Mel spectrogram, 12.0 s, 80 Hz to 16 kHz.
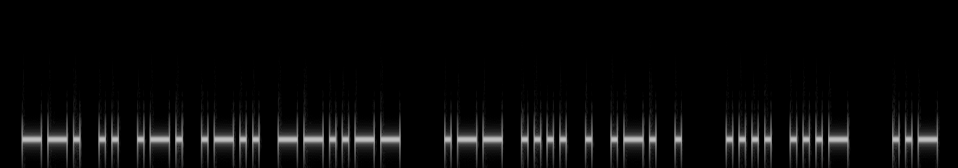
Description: Morse code, heard as a keyed tone, about 15 wpm, 700 Hz. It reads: GIRL, WHERE HV U
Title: Sentences from Top 400 Words and Abbreviations 15wpm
